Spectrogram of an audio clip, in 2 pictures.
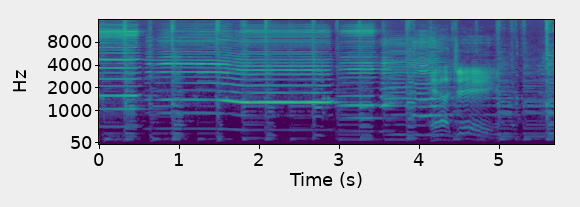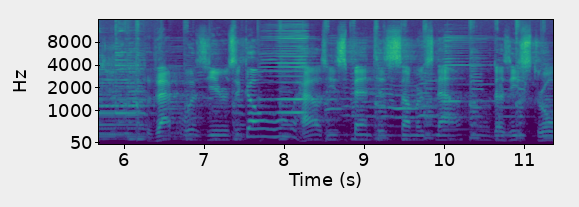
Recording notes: From the 2023 FisherPoets Gathering, a performance from the Liberty Theatre. This recording was made on Saturday, February 25th, 2023, at the Liberty Theatre in Astoria, OR as part of the FisherPoetry Archive Project.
